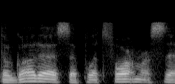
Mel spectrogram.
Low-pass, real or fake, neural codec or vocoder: 7.2 kHz; fake; codec, 16 kHz in and 24 kHz out, 0.4 kbps, LongCat-Audio-Codec, fine tuned four codebook decoder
